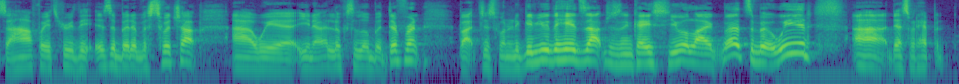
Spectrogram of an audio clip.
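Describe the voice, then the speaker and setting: A man hosting a casual podcast interview, upbeat and enthusiastic, with lots of fillers and laughter. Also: mid-range voice. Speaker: podcast host.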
